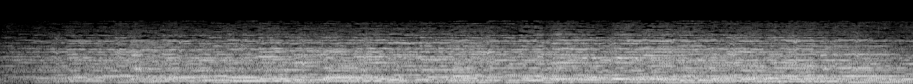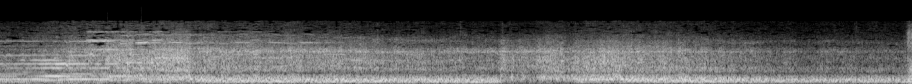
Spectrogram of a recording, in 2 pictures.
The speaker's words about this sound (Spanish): Toda la furia de la tormenta se abate sobre el lúgubre castillo. Los relámpagos iluminan a intervalos los ennegrecidos muros y algunas ventanas de habitaciones abandonadas se azotan violentamente, amenazando con destrozarse.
